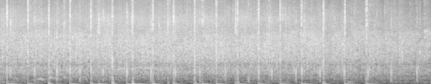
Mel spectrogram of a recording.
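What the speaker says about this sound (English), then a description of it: "I think I wanted to ask you all for a very big applause for Julia, because it's an amazing invention" A crowd applauds steadily, dense clapping from many hands that holds at an even level throughout, no voices on top.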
